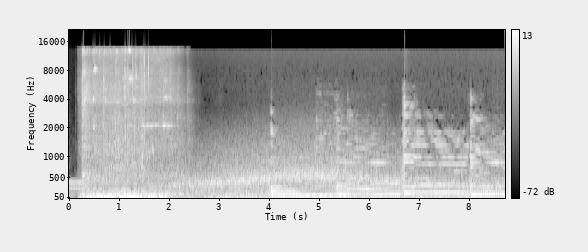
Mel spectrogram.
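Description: A rock song opens with a loud, rumbling, echoing wash of noise, which gives way to slow, sustained, reverberant chords stepping through a sequence of notes. No singing yet.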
